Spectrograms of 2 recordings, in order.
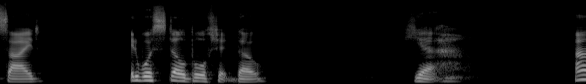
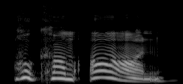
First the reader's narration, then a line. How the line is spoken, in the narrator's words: he groaned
